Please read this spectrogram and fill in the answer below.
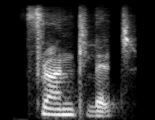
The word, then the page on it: frontlet: Indian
